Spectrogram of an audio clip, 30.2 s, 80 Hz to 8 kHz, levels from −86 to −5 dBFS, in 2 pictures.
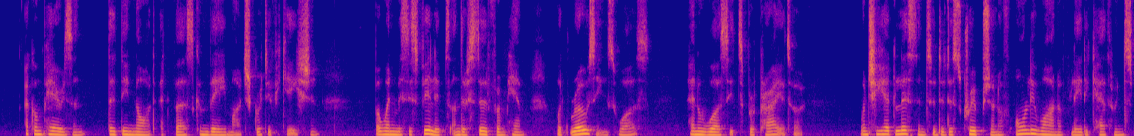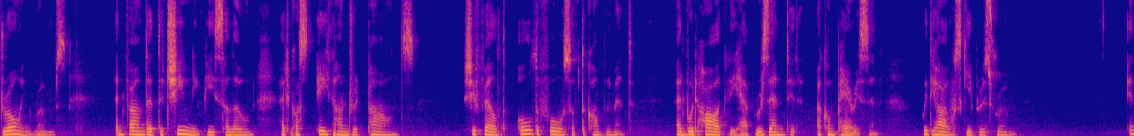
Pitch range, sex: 170-195 Hz, female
